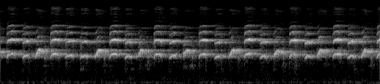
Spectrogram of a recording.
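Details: Male cockatiel singing in mating behaviour: rapid, regular run of short warbled whistled notes with rich overtones, rising and falling in a repeating pattern about twice a second, no other sounds.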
